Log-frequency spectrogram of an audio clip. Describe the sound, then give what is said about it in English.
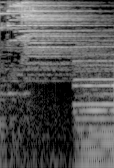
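A single bright, tinkling chime from a read-along record rings out clearly on its own, signalling when to turn the page. It shimmers high, then settles into a lower, sustained tone as it fades. “You will know when it's time to turn the page when you hear this sound.”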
